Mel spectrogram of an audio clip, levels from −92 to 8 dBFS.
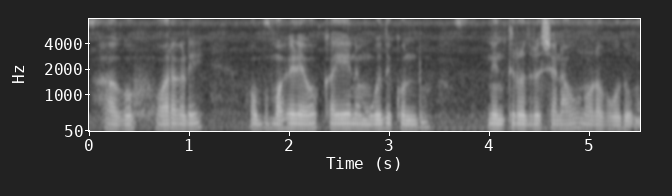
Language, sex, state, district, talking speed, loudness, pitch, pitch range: Kannada, male, Karnataka, Koppal, 110 wpm, -21 LUFS, 115 Hz, 110-120 Hz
